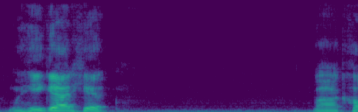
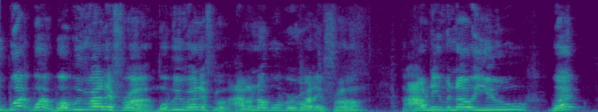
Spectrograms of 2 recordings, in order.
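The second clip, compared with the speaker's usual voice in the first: confused running; 7 semitones higher, faster than usual. Retold or imitated. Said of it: "I just started running to".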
